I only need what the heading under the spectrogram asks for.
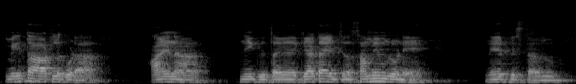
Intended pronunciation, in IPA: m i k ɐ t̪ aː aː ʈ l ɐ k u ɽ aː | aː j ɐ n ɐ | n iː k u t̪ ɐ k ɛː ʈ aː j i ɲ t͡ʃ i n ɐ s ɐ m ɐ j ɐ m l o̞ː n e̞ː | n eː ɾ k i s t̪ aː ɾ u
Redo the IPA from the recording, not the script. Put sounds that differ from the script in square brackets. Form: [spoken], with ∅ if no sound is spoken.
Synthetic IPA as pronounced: m i [ɡ] ɐ t̪ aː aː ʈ l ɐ k [uː] ɽ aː | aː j ɐ n ɐ | n iː k u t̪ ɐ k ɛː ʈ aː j i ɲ t͡ʃ i n ɐ s ɐ m ɐ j ɐ m l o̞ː n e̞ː | n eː ɾ [p] i s t̪ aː ɾ u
